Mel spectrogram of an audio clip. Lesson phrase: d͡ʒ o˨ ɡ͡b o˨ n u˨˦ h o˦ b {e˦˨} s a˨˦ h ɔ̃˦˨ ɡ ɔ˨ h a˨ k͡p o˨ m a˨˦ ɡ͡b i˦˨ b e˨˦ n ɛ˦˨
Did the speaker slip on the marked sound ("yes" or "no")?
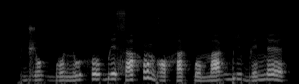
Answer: no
